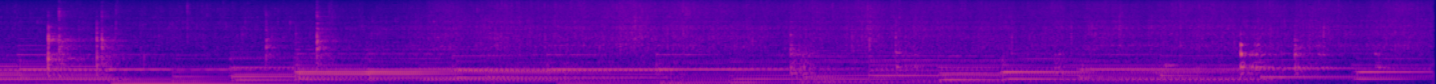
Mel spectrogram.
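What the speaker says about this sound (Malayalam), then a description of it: "നമുക്കിനി അതേ നെയ്യിൽ തന്നെ ഒരു മീഡിയം സൈസ് സവാള ഇങ്ങനെ നീളത്തിന് തിന്നായിട്ട് കട്ട് ചെയ്തത് നല്ലോണം ഫ്രൈ ചെയ്ത് എടുക്കാം." Sliced onion fries in ghee for mutton biryani, giving a continuous hiss with scattered stirring clatters, while steady background music with sustained tones plays underneath.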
